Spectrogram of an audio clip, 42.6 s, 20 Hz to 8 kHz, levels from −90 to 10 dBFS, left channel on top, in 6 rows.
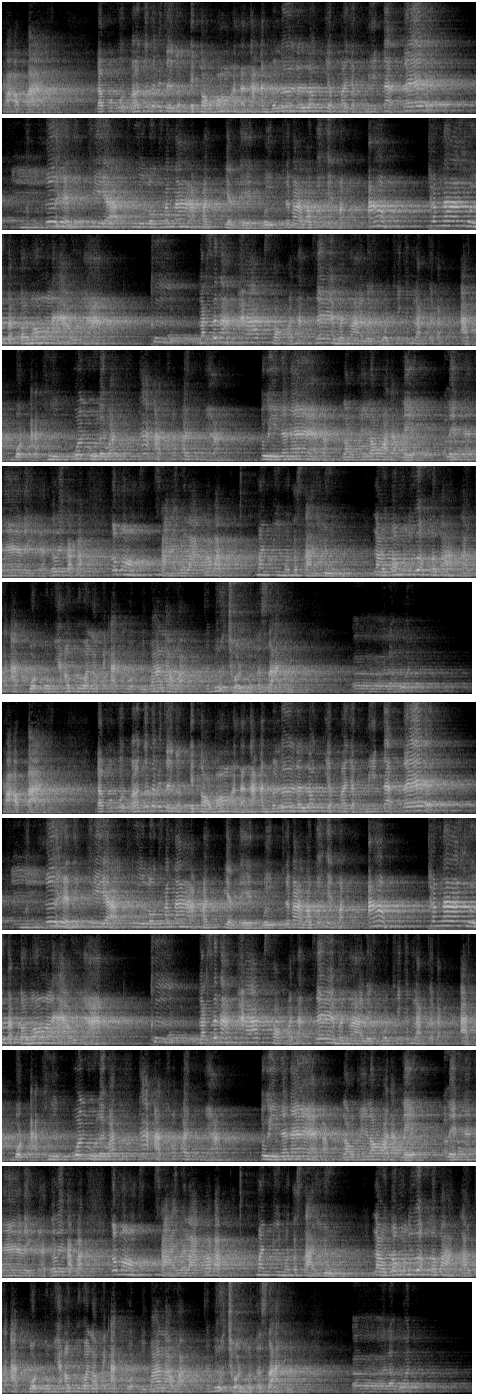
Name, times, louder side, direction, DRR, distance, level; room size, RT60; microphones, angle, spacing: voice 1, 0.0-0.8 1.4-6.5 7.8-12.3 12.6-12.9 13.5-15.7 16.4-16.8 17.2-20.8 21.1-24.6 25.2-27.6 28.0-30.5 30.8-31.8 32.2-33.6 34.0-38.3 38.6-39.9, right 1 dB, 25° right, 2 dB, 1.6 m, -22 dB
voice 2, 1.6-2.1 7.2-7.8 16.7-17.3 27.9-28.6 40.8-41.7, right 2 dB, 55° right, -3 dB, 2.8 m, -33 dB
20.5 x 15.0 x 4.6 m, 2.9 s
head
